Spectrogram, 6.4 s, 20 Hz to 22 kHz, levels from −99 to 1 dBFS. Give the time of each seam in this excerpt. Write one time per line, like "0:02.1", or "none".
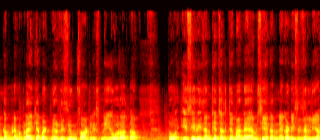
none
